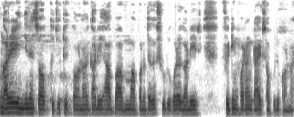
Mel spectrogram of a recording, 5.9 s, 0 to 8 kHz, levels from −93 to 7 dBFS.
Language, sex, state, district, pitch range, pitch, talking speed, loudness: Bengali, male, West Bengal, Dakshin Dinajpur, 105-115 Hz, 110 Hz, 225 wpm, -18 LUFS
